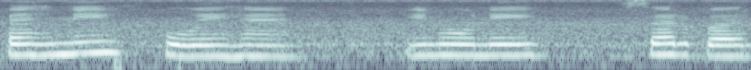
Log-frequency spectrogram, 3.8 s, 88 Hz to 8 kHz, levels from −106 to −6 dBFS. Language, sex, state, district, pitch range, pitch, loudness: Hindi, female, Haryana, Rohtak, 220-240 Hz, 235 Hz, -16 LUFS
